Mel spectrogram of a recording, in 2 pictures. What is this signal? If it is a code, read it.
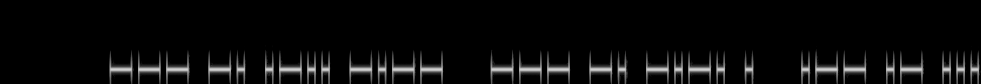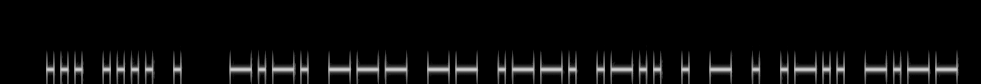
Morse code, heard as a keyed tone, about 17 wpm, 700 Hz. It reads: ONLY ONCE WAS SHE COMPLETELY
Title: Sentences from Top 1100 Words 17wpm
